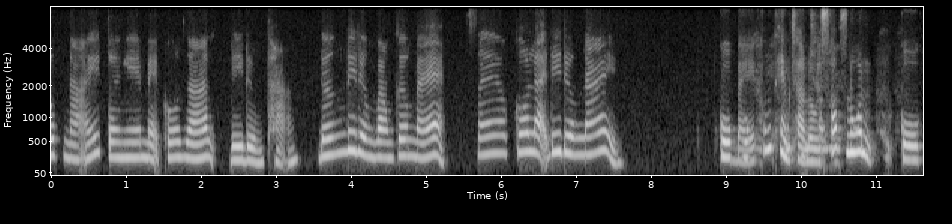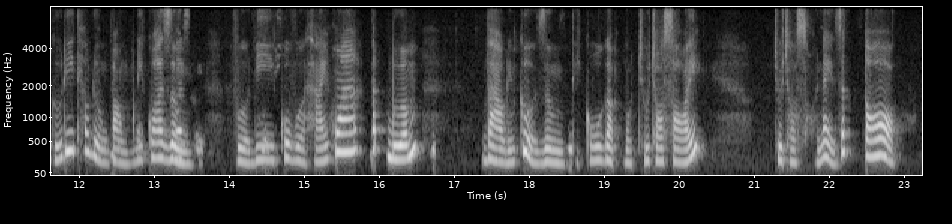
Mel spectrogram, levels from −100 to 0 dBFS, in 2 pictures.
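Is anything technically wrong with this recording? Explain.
Yes. An echo leak appears at 9.23–10.64, 11.08–11.31, 12.41–12.48, 12.76–12.89, 13.29–13.69, 14.43–14.71, 16.68–16.79 and 18.51–18.61 s. A fainter copy of the speech trails it, the delay creeping from 233 to 258 ms. This is likely leftover loudspeaker pickup that an echo canceller failed to remove. The copy sits 5 to 20 dB below the speech and is loudest around 13.3 s. On a spectrogram it appears as a ghost of the harmonic bands shifted right, all under the call path's 8 kHz ceiling.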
